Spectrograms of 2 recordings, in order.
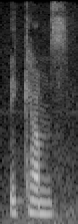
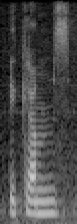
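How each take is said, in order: Both takes have the same delivery.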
